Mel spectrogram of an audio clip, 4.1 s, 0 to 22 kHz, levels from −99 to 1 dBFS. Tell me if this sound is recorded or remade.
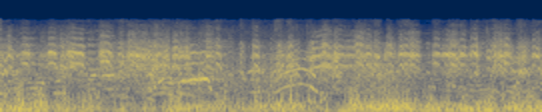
recorded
